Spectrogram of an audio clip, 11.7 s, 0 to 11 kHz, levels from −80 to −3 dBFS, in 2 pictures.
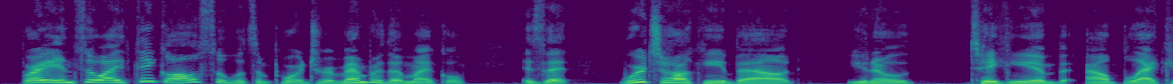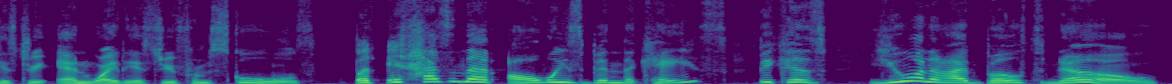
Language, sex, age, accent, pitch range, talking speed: English, female, 30-49, American, 150-235 Hz, 215 wpm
